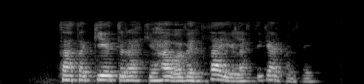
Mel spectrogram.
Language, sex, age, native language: Icelandic, female, 30-39, Icelandic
